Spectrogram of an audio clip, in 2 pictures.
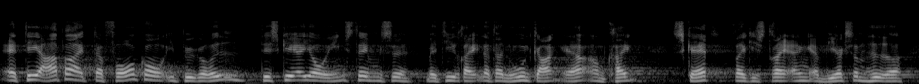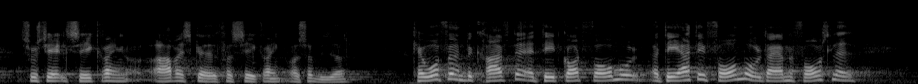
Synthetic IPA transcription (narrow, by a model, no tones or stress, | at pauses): æd̥e̝ɑ̈ːb̥ɑ̈ɪ̰d̥əd̥ɑ̈fɒːɡ̥ɒ̰ːib̥yɡ̥ɐʁḭːð̩ˠd̥e̝sɡ̥e̝ɐ̰iɒʊɐe̝nsd̥em̰l̩səmed̥iʁɛ̰ɪlʔɐd̥ɑ̈no̝ːn̩ɡ̥ɑ̈ŋ̰æɐʔɒ̽mkʰʁeŋ̰ | sɡ̥æd̥ʁɛɡ̥isd̥ʁeːɐeŋæʋiɐɡ̥sɒ̽mɦe̝ð̞̰ˠɐso̝ɕɛ̰ːlse̝ɡ̥ʁeŋɑ̈ːb̥ɑ̈ɪ̥sɡ̥ɛːðˠfɒ̽se̝ɡ̥ʁeŋɒ̽sɒ̽ʋið̞ˠɐː | kʰæo̝ɐfø̰ːɐnb̥e̝kʰʁafd̥əæd̥e̝e̝d̥̚ɡ̥ɒ̽d̥fɒːmɔ̰̽ːlɒ̽d̥e̝æɐd̥e̝fɒːmɔ̰̽ːld̥ɑ̈æɐmefɒːslɛ̰ːð̩ˠ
